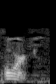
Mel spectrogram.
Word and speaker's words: Horch: Well, there's a beautiful Hork, which is H-O-R-C-H, but it's pronounced Hork, which is the grandfather of Audi, actually.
